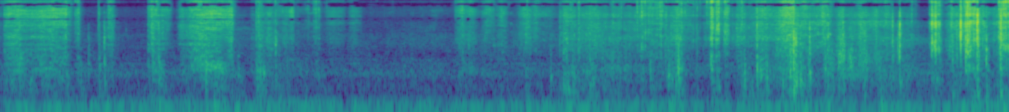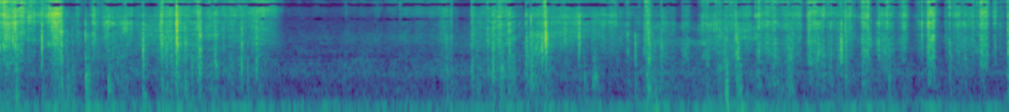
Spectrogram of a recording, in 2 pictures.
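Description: An old printed book page being torn by hand along its folds, in several separate stretches of ripping and paper rustling, with a short pause partway through.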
